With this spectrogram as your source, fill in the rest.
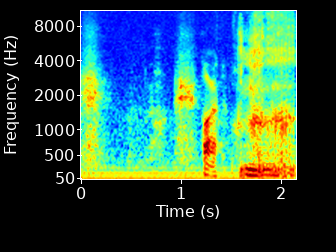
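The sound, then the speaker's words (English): A voice imitates a man snoring in a train carriage, making a few rasping, snorting breaths with uneven pauses between them. “someone fell asleep in the carriage and snored like so”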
